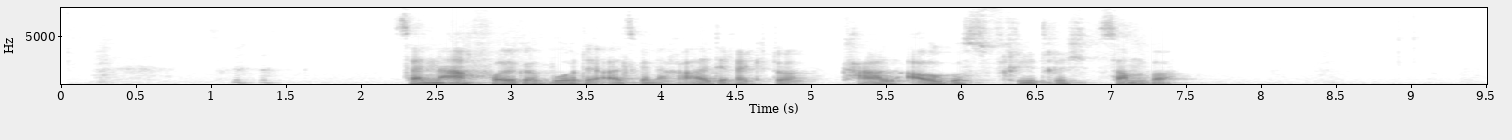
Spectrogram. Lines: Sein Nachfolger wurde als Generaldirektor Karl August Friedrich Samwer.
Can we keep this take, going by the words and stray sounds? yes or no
no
